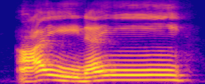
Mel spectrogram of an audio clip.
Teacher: ناک میں آواز لے کے جائیں گے ایک الف کی مقدار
